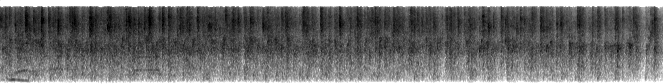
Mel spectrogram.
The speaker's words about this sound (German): Die jetzt den Podcast anhören, wissen ja nicht, wie viel Publikum heute da ist. Deswegen nochmal einen Begrüßungsapplaus für Stefanie Sargnagel und Maria Hofer.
